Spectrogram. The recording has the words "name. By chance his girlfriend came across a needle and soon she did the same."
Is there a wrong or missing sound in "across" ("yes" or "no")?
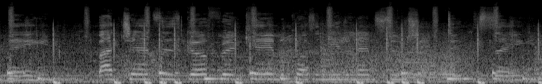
yes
